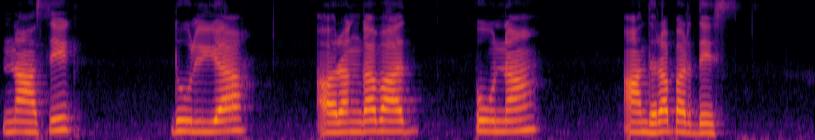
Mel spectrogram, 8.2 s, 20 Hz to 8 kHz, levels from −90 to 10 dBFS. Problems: none marked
